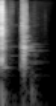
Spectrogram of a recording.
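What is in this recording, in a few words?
eject empty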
